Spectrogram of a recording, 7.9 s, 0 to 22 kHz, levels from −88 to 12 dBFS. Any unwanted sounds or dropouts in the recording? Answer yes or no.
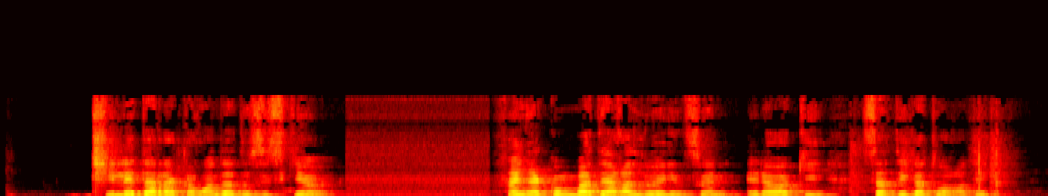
no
